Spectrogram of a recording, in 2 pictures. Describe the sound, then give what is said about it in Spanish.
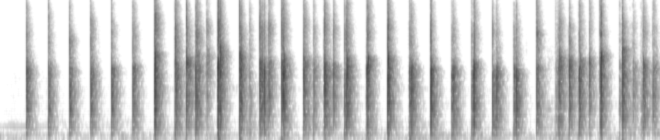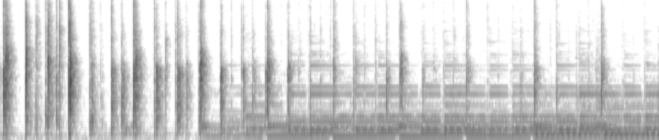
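Steady, rhythmic hand clapping, sharp and evenly spaced, dozens of claps in a regular beat, played once as a demonstration of the clapping pattern for listeners to join; after about thirteen seconds music with sustained tones comes in beneath the continuing claps. “Sí, ¿cómo es el aplauso?”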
